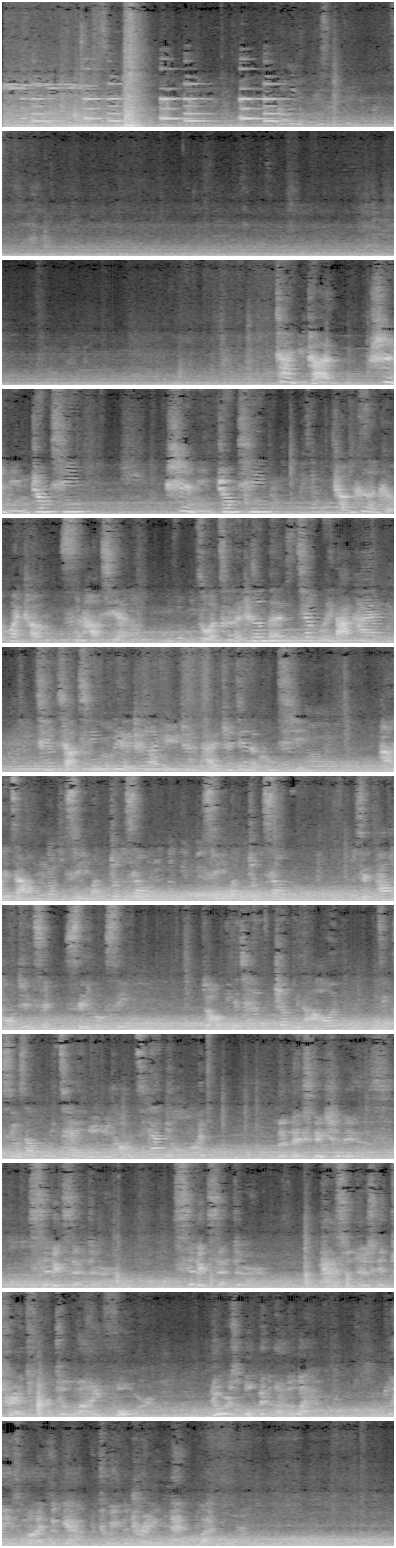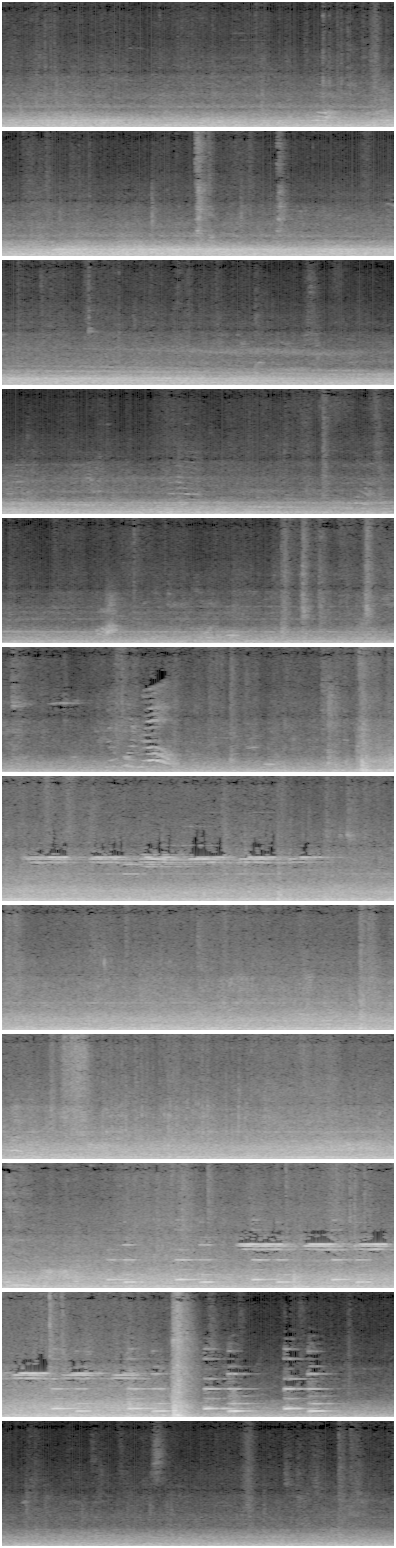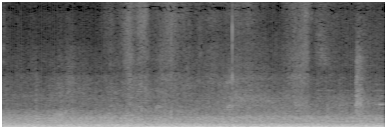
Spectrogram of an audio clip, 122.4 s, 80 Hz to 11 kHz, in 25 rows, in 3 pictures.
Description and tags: Guangdong/Shenzhen Subway
This was recorded inside a subway car when I was taking a ride in Shenzhen, China. This was recorded on 2/1/2018.
China, City, Shenzhen, Subway, Transportation, Travel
